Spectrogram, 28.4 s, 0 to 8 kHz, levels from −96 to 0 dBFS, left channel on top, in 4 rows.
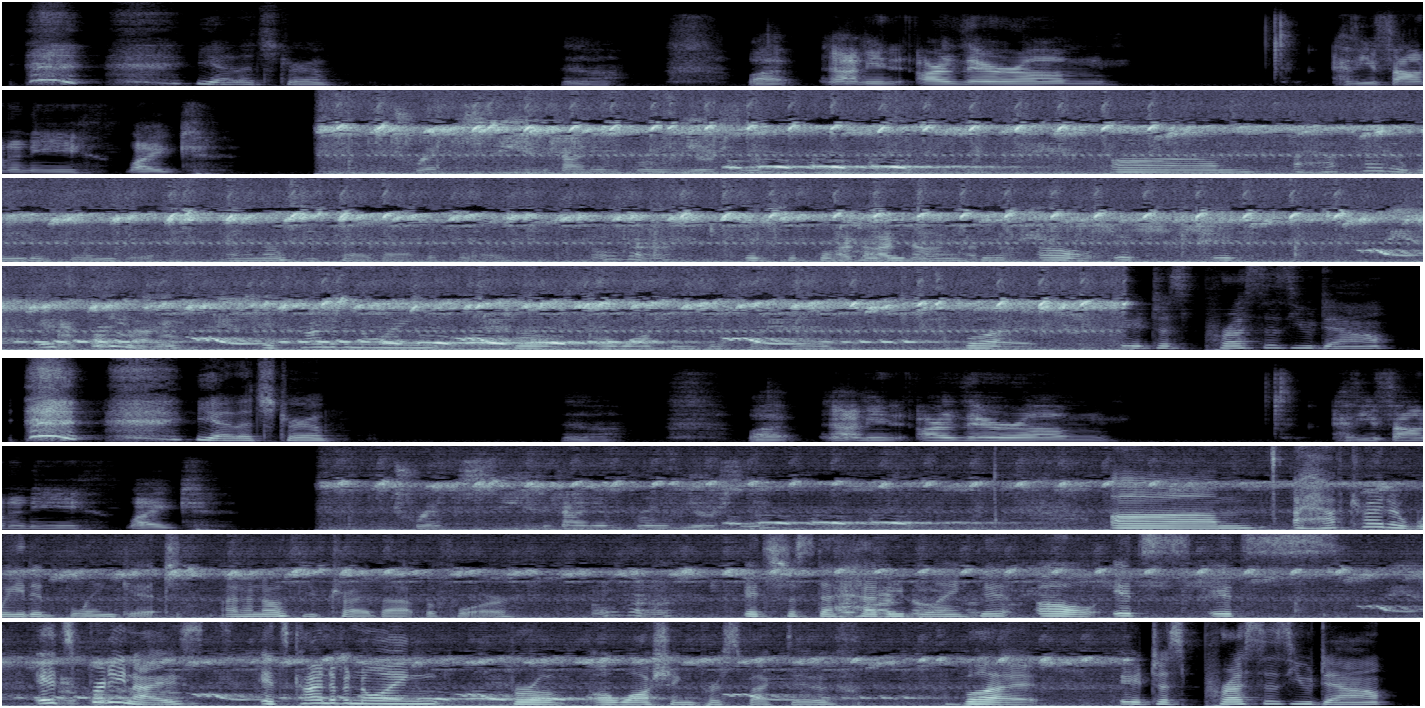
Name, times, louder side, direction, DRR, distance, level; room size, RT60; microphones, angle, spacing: voice 1, 0.1-1.6 12.2-16.8 17.9-20.0 20.2-20.4 21.5-22.2 22.6-23.6 23.9-25.6 26.0-26.5 26.9-28.2, right 8 dB, 80° right, 0.3 m, -31 dB
voice 2, 3.3-5.5 6.4-8.2 9.1-11.0 17.1-17.6 18.4-19.3 21.6-22.3, left 1 dB, 20° left, 0.7 m, -39 dB
sound 1, 8.7-26.9, left 10 dB, 70° left, 0.3 m, -25 dB
3.4 x 2.2 x 2.4 m
head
